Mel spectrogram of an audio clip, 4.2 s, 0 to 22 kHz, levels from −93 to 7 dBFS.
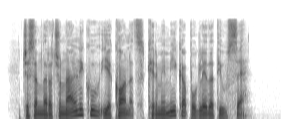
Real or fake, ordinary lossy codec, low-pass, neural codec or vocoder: real; none; 10.8 kHz; none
